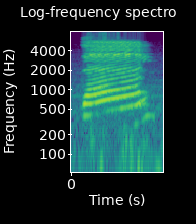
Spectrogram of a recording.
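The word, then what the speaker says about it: ذال: জিহ্বার আগায় দাঁতটা, হ্যাঁ দাঁতে, দাঁতে উপরে মাড়ি দাঁতে জিহ্বার আগাটা লাগিয়ে বলো। জাল জাল জাল।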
